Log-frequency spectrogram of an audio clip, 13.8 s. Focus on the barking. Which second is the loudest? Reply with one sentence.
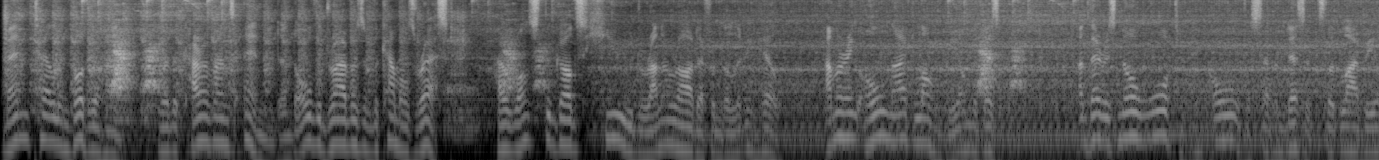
The loudest moment of the barking is at 1 second.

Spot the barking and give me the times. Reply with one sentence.
You can hear the barking from 0.8 to 2.5 s, from 4.7 to 6.2 s and from 9.6 to 10.9 s.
